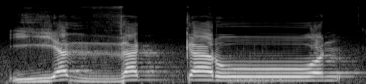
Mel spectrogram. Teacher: ذال پر ہم نے زبان نکالنی ہے اور ذال اور کاف دونوں کے اوپر تشدید ہے تو دونوں کو سخت کرنا ہے۔ یذکرون، یا ذال زبر ید، ذال کاف زبر ذک، کاف زبر کا، یذکا، ٹھیک ہے، یذکرون۔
